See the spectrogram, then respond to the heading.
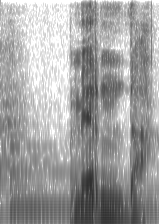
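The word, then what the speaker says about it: Mermnadas: Lidia de la dinastía merda sonará raro pero así se pronuncia su posición como rey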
